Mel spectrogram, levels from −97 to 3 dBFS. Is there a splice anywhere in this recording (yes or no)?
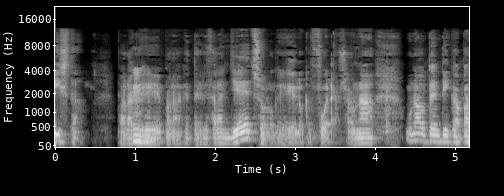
no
